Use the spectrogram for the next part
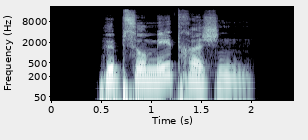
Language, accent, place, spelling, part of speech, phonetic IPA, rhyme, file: German, Germany, Berlin, hypsometrischen, adjective, [hʏpsoˈmeːtʁɪʃn̩], -eːtʁɪʃn̩, De-hypsometrischen.ogg
- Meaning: inflection of hypsometrisch: 1. strong genitive masculine/neuter singular 2. weak/mixed genitive/dative all-gender singular 3. strong/weak/mixed accusative masculine singular 4. strong dative plural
